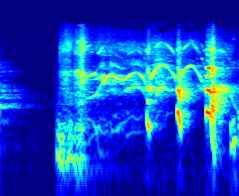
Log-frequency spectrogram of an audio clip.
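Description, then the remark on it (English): A dog barks in a brief burst of high, wavering yelps and whines, a few sharp accents breaking through the drawn-out calls, with no one talking. “that was I... my dog.”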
